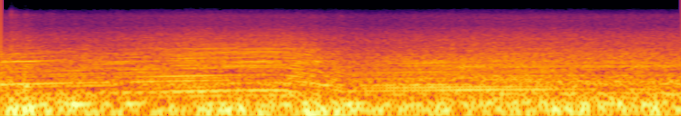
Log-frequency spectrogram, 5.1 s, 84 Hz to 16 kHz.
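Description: A 2016 VW Beetle Dune tuned to APR Stage 3 accelerates out of a corner, its engine note climbing smoothly and holding loud and close from inside the car for several seconds, with no talking.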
